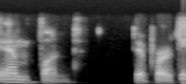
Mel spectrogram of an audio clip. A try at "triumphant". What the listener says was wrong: yeah, yeah, that's right.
